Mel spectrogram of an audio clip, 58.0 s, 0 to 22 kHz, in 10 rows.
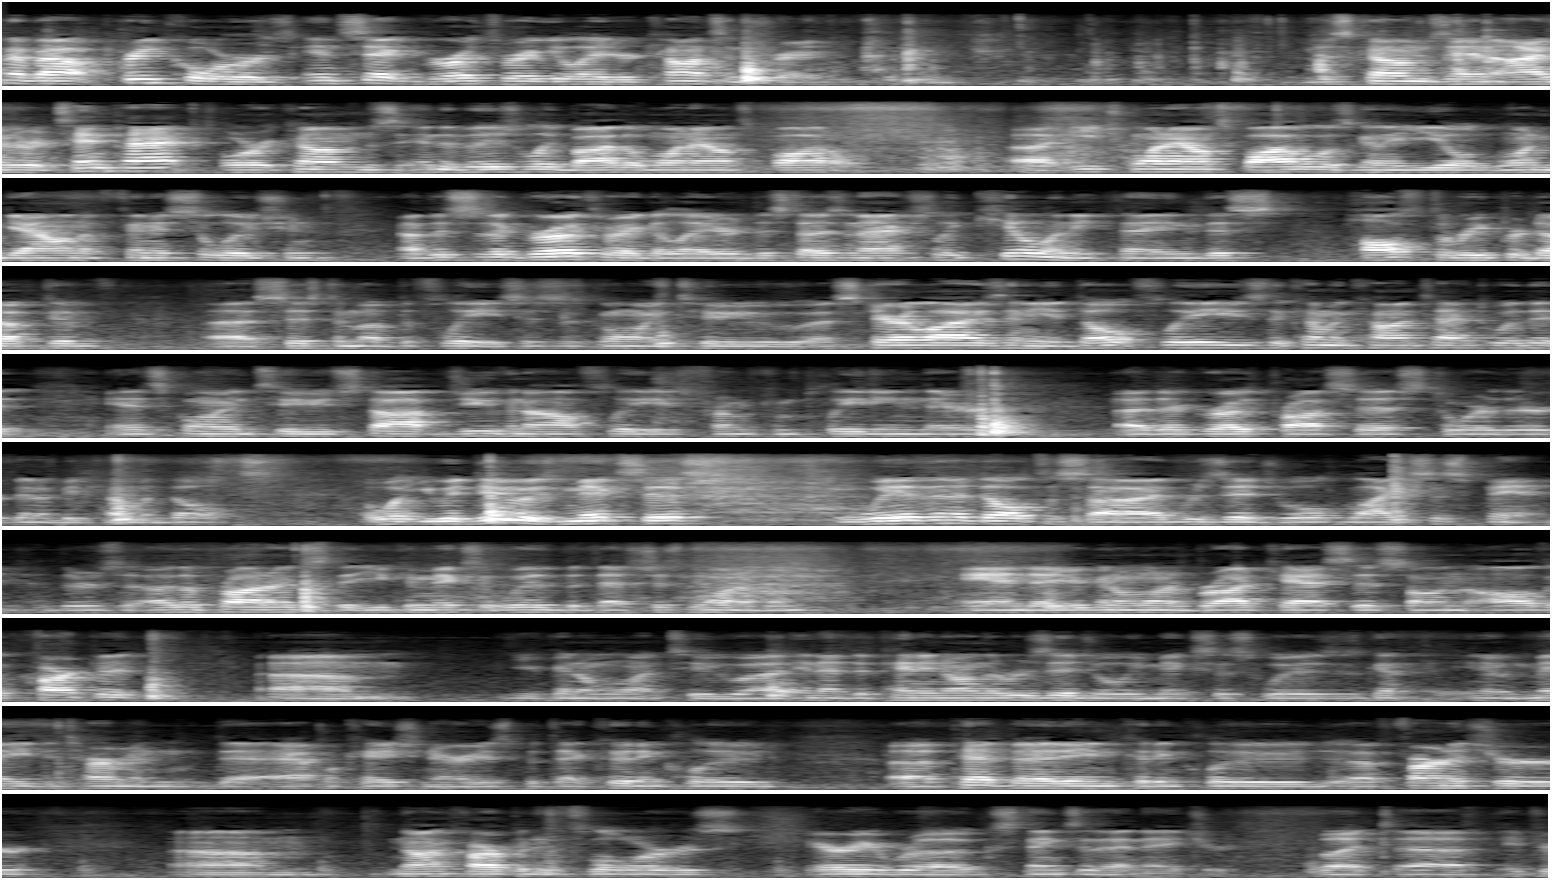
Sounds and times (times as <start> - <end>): Speech: 0.0 - 3.2, 4.9 - 58.0.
